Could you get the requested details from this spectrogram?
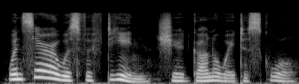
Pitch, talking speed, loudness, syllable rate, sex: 190 Hz, 200 wpm, -16 LUFS, 4.6 syllables/s, female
